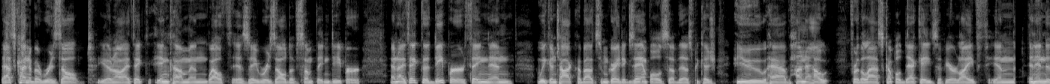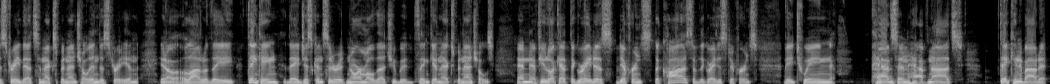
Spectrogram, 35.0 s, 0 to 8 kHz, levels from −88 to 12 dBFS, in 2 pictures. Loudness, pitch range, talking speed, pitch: -17 LUFS, 105-125 Hz, 165 wpm, 110 Hz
